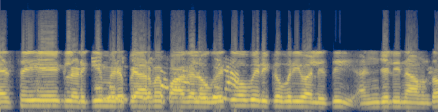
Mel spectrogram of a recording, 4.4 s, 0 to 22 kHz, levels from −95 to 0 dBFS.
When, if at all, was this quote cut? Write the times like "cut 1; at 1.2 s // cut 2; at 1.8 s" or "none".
none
